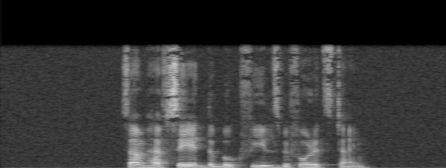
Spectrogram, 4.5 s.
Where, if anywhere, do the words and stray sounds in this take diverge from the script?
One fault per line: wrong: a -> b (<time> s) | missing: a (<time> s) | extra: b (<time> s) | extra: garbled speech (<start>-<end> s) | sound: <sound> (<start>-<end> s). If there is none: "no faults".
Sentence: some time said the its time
wrong: time -> have (1.4 s)
extra: book feels before (2.1 s)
